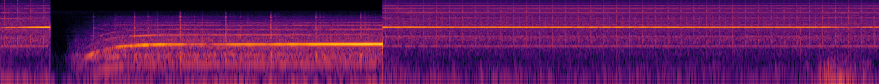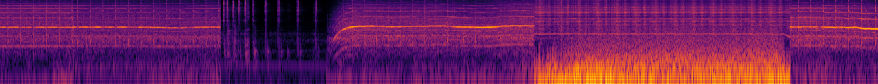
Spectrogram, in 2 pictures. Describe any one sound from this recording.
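A small toy motor whirs with a high, steady whine.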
